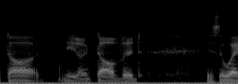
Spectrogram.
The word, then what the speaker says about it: Dawid: In Afrikaans, the W is pronounced as a V, so it's Dawid is the way it's pronounced. So I assume it's just a South African version of David. That's Dawid.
